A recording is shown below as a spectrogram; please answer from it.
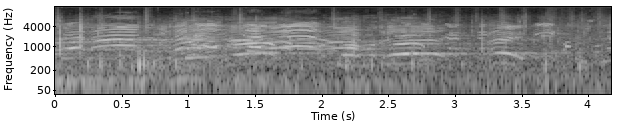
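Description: Several voices calling and shouting at once on a hockey pitch, short overlapping calls with no clear words, over a steady low rumble.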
